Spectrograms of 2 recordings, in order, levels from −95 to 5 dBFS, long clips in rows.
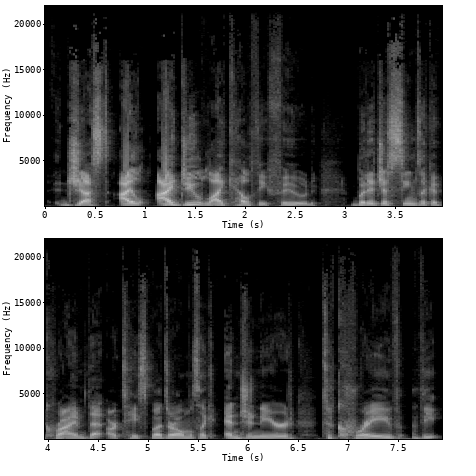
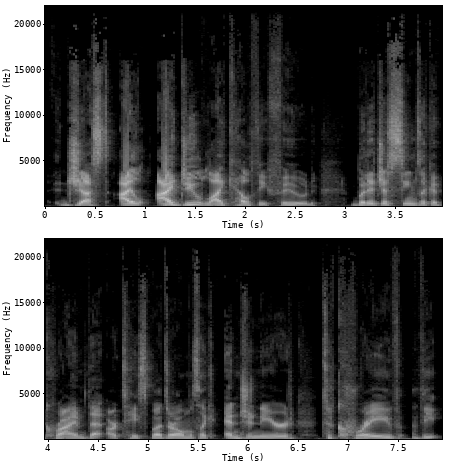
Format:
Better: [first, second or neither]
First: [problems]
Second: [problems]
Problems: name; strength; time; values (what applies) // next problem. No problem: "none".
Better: neither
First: none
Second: none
